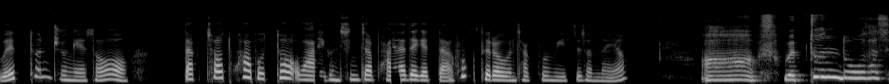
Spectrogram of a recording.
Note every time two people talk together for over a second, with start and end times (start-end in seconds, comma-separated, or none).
none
